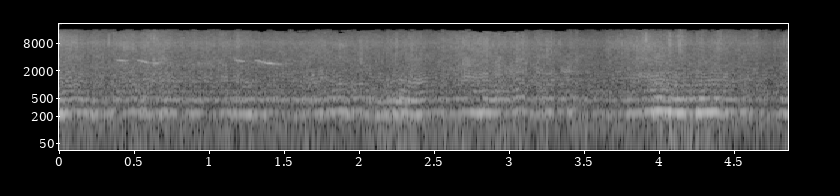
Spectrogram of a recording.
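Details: Honeybees buzzing at the mouth of a top bar hive while foraging for nectar, a dense even hum with soft rising and falling pitch as bees take off and land.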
